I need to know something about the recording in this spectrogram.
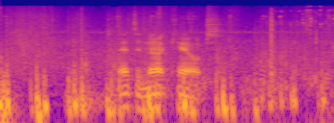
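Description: A horse's hooves thud on grass.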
